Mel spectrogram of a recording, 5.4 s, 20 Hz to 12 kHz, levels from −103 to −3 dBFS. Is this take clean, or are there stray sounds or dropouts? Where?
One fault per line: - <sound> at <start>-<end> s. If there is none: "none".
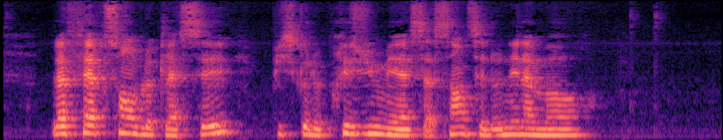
none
